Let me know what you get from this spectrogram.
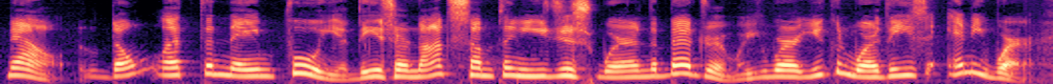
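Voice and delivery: ordinary delivery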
